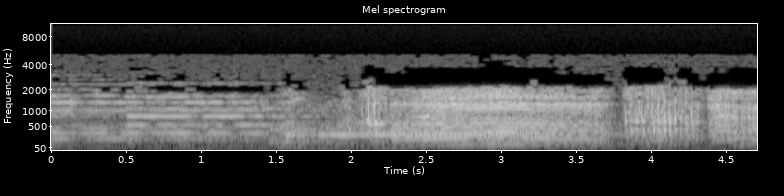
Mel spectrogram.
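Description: dog growling

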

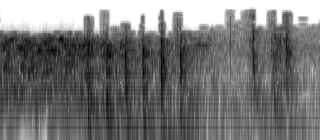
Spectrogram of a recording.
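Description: knocking on a door

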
